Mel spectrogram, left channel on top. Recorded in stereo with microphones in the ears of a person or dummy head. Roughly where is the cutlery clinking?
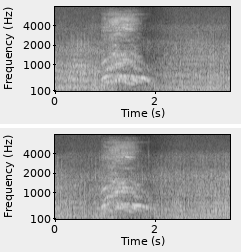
No cutlery clinking in this recording.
